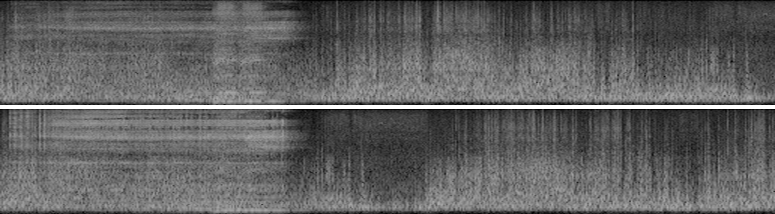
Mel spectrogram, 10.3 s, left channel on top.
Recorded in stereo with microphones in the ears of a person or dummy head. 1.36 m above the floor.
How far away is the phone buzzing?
About 1.3 m.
